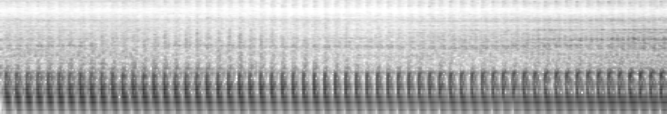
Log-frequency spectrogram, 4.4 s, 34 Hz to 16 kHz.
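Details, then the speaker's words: 2001 Yamaha Raptor 660R single, rebuilt with a big bore kit and cleaned carburetor, warmed up: even, steady thumping at a settled idle with no misses or stumbles and no smoke; normal idle, still needs a little tuning. "needs a little bit more tuning but it's Island Rail Mike's after warms up it idles like this"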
